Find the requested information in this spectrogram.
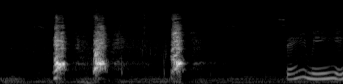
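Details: Playful French Bulldogs in a garden beneath a grape pergola on a morning, young female Minnie Rose pestering older Sami: three loud, short barks in quick succession, followed by a pause and human talking.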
